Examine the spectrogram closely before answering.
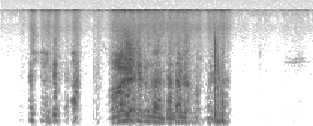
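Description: An elderly man calls out loudly nearby.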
